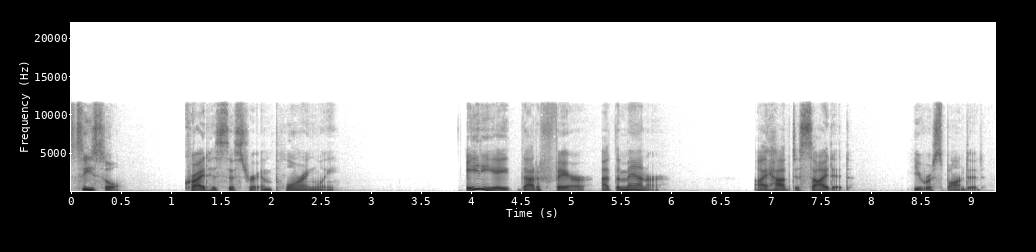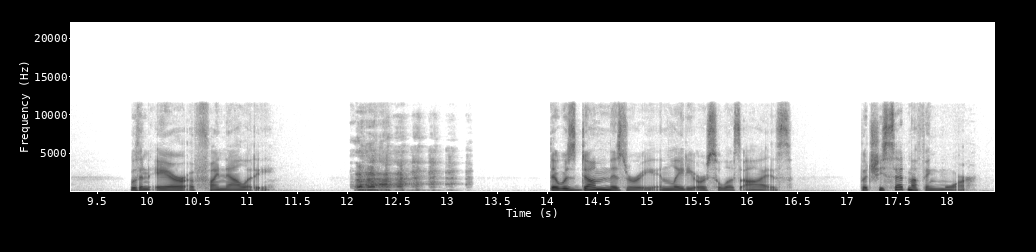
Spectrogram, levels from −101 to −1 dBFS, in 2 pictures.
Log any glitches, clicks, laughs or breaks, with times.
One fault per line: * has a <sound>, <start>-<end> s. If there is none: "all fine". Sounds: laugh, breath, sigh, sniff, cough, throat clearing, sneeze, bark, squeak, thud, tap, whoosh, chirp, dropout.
* has a laugh, 12.0-13.3 s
